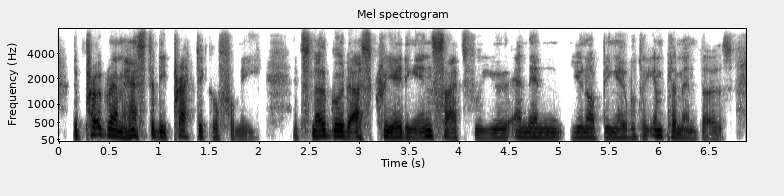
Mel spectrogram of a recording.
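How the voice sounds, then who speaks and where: A man with a South African accent talks at a fairly quick pace in a medium pitch with ordinary pitch variation. The sound is dry and close with no echo, over a quiet background. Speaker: leadership programme director, former chief executive. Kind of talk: webinar presentation. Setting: online webinar.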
